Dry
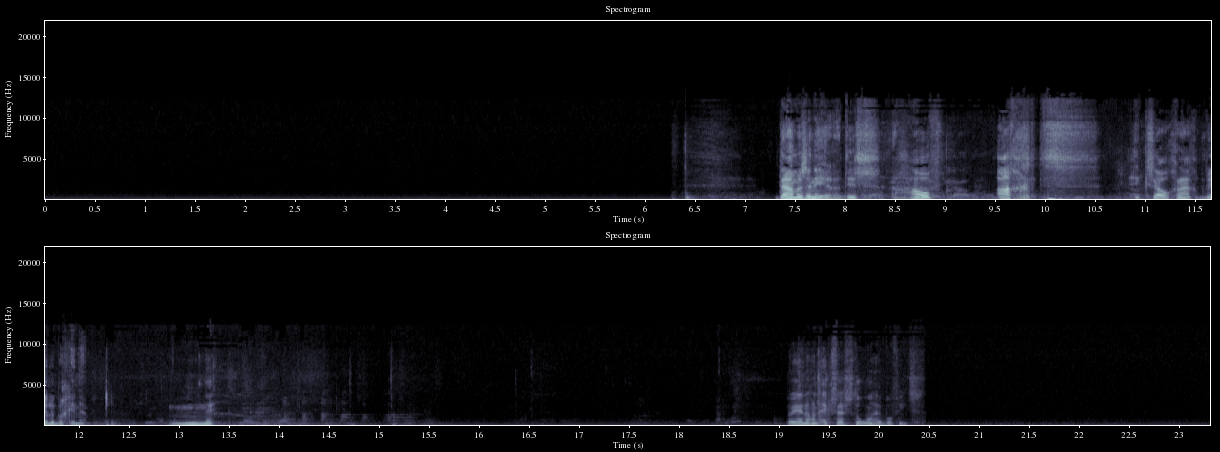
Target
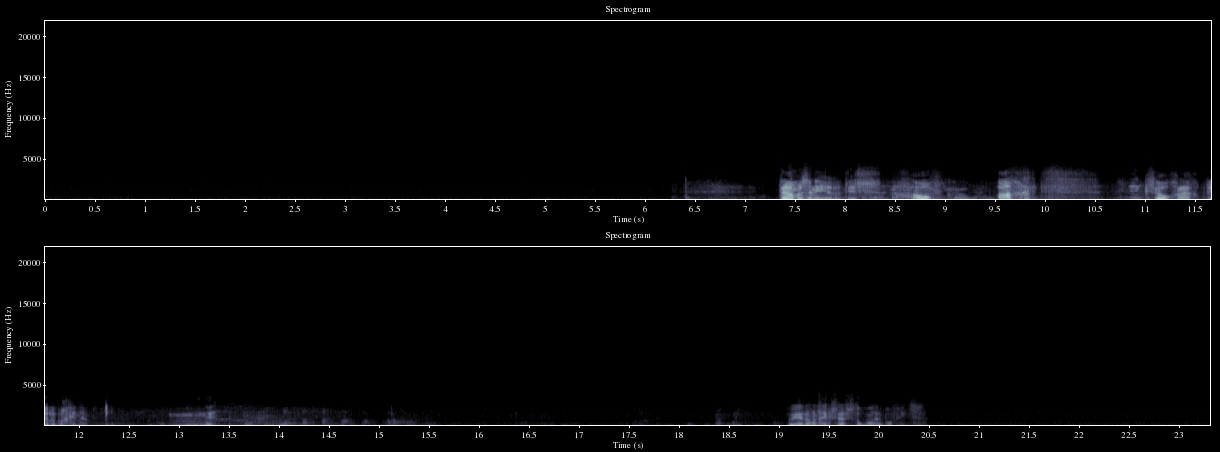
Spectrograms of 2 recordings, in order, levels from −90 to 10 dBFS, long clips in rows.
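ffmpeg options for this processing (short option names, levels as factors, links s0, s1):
-af "asetrate=30296,aresample=44100,atempo=1.45565,bandreject=f=980:w=9.8,highpass=f=300:t=q:w=0.5412,highpass=f=300:t=q:w=1.307,lowpass=f=2100:t=q:w=0.5176,lowpass=f=2100:t=q:w=0.7071,lowpass=f=2100:t=q:w=1.932,afreqshift=-230"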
